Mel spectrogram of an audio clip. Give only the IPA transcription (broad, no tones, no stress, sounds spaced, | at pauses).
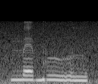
m ɛ b u l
